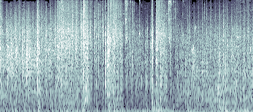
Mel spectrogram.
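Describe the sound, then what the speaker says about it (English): Airstrike explosions in the video game Call of Duty Warzone, a dense run of booms and crackling blasts going off in quick succession at moderate loudness, with no talk. "Airstrike."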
